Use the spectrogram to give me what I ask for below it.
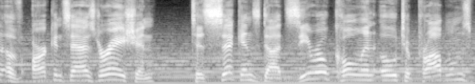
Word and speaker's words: Arkansas: The state legislature defined the official pronunciation of Arkansas as having the final SB silent as it would be in friend.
